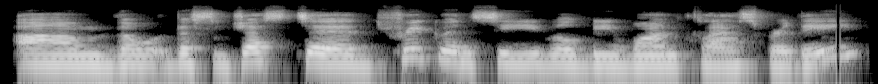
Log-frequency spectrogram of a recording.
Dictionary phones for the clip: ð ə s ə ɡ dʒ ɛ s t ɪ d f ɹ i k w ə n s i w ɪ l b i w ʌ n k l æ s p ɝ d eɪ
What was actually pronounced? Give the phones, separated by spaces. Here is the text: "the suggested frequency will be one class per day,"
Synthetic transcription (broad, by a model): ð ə s ə ɡ dʒ ɛ s t ɪ d f ɹ i k w ə n s i w ɪ l b i w ʌ n k l æ s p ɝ d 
